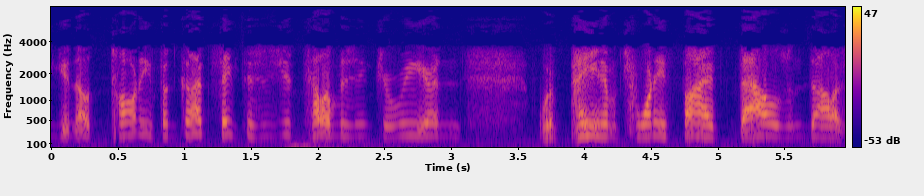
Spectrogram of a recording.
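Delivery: high, panicked rant; a boss in full alarm over his star walking off; high-pitched frantic scolding. Retold or imitated. Frantic network boss bursts in.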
